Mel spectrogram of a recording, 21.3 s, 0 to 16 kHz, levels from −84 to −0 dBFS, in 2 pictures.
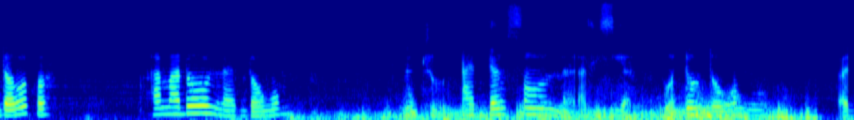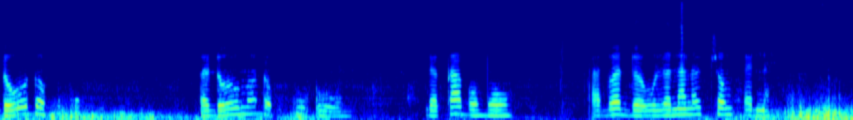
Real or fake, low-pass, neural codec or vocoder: fake; 14.4 kHz; codec, 32 kHz, 1.9 kbps, SNAC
